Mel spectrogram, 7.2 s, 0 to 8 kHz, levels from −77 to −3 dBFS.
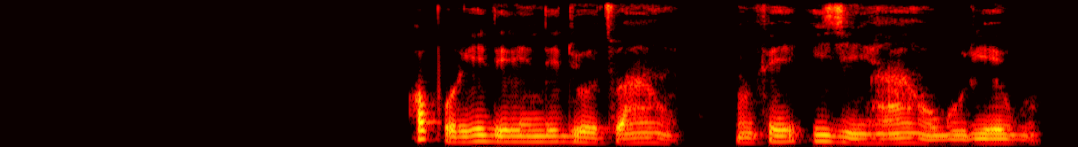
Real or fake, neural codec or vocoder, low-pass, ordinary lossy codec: real; none; 7.2 kHz; none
